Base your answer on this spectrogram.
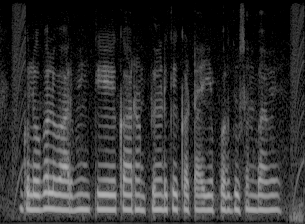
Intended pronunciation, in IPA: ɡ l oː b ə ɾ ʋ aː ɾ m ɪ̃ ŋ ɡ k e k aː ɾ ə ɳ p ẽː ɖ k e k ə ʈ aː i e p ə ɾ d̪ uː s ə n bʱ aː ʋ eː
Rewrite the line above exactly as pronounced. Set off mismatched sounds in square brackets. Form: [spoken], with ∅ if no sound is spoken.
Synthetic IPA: ɡ l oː b ə [l] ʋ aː ɾ m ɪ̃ ŋ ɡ k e k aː ɾ ə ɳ p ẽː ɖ k e k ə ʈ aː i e p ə ɾ d̪ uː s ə n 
